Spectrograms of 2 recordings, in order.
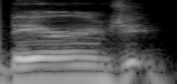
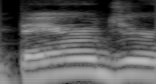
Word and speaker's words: Behringer: c22 so you just have to type in Barringer oh sorry behringer is spelled beh rin ger so I am NOT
